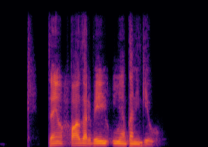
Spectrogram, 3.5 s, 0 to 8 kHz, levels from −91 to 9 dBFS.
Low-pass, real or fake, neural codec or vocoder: 7.2 kHz; fake; codec, 16 kHz, 0.5 kbps, X-Codec, HuBERT features, trained on general audio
